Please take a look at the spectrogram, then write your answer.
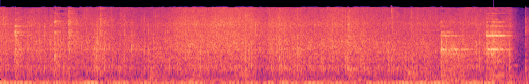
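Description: Grated ginger, dried red chilli, bay leaf and cumin frying in oil for a prawn malai curry, a steady dense sizzle throughout, with a brief clatter near the end.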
